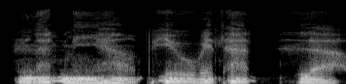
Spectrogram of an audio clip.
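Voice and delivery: inhumanly deep, gravelly, amused growl. A voice speaks to a hurt woman trying to sit up, amused gravelly deep growl. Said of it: "An amused, gravelly, and inhumanely deep voice growled".

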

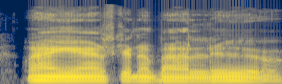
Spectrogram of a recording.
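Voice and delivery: talking through clenched teeth. Imitating Nicolas Cage in a movie: Nicolas Cage talking through teeth. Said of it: "this is how he's like".

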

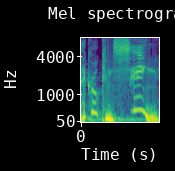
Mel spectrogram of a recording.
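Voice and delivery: slow, high-pitched awed tone. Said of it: "And I was like".

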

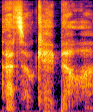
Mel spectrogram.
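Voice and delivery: whisper gradually swelling to full normal voice. Showing how a book's line should be read in your head: whisper rising to normal. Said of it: "It rose from a whisper to its normal pitch".

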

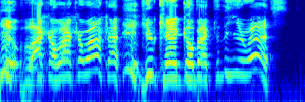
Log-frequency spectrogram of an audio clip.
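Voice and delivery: high, belted out. Joking about the character from the U S consul: Fozzie Bear voice. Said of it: "that Fozzie Bear from the, from the U S consul".

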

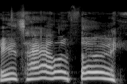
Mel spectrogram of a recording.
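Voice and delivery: put-on piercing, shrill, very high scream. Retelling a movie scene where a farmer sees a hose: imitating a farmer screaming. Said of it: "And he just screams it".

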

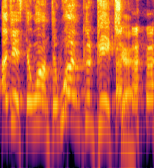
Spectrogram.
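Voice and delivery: put-on over-the-top Italian accent, very high pitched. Imitating a mom wanting one good picture of her son, exaggerated Italian accent. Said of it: "Like the brutal Italian accent".

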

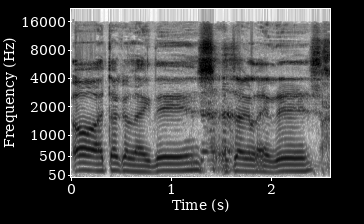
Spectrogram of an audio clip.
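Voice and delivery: imitated Spanish accent. Chatting with a friend about Spanish girls who speak English, doing a Spanish accent impression. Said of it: "they got that Spanish accent. Like".

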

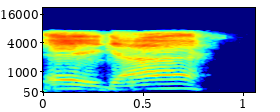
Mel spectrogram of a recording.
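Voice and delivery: high, loud cartoonish delivery. Comparing a movie's Stalin to a cartoon: Saddam from South Park voice. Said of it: "he super reminds me of Saddam from South Park".

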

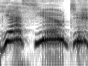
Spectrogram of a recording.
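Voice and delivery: shrill, very high, very loud shrieking. Telling a story about a woman at a window, retelling a woman screaming. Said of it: "she's screaming through the window".

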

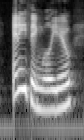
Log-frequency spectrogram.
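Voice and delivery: normal talking voice

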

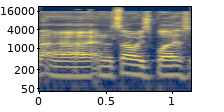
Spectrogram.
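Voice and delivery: ordinary talk

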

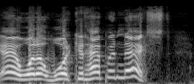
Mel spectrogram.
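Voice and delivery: frantic hyped delivery. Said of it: "but it was also like".

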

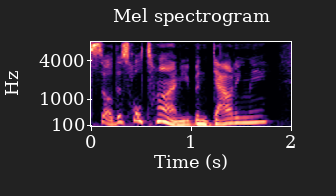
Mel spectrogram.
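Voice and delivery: exasperated, frustrated tone. Retelling a man confronting another who doubted him, retelling a frustrated outburst. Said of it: "He's all frustrated".

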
